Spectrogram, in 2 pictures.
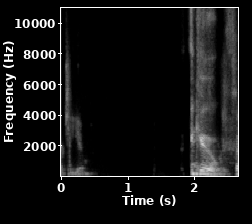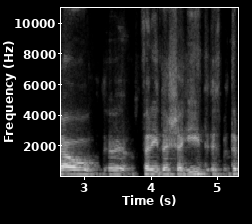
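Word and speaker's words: Farida Shaheed: So Farida Shahid is the pronunciation.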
